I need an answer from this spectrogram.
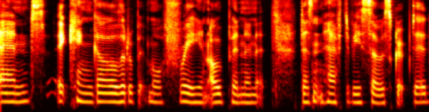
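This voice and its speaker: Heard in a dry, close sound with no echo, a woman talks in a New Zealand accent. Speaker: independent podcaster. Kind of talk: casual interview.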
